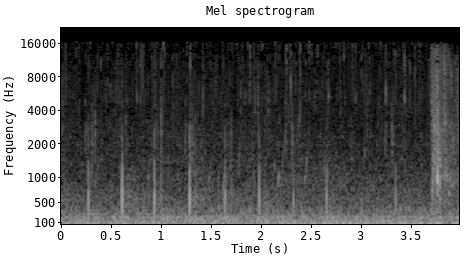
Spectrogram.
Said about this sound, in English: There's a river down there.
